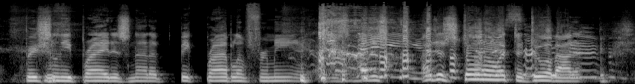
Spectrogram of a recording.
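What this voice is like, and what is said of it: Imitates another person's voice. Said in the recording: “That's a really good impersonation.”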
